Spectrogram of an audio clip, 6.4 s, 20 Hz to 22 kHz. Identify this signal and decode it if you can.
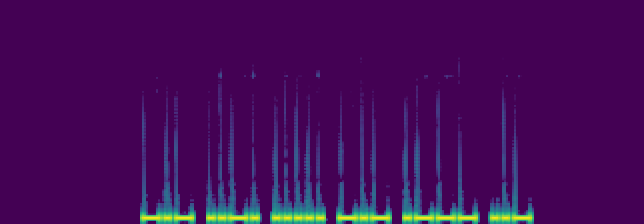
Morse code, heard as a keyed tone, about 24 wpm, 700 Hz. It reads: KF5KJU
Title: Speed Racing - USA 2x3 Call Signs 22wpm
